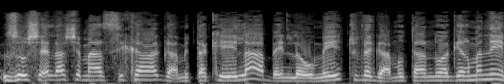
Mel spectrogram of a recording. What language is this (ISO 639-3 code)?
heb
